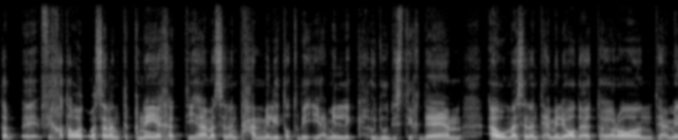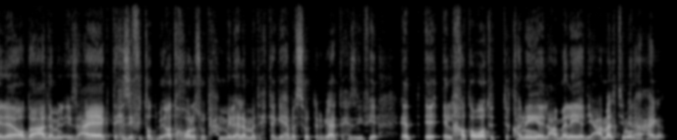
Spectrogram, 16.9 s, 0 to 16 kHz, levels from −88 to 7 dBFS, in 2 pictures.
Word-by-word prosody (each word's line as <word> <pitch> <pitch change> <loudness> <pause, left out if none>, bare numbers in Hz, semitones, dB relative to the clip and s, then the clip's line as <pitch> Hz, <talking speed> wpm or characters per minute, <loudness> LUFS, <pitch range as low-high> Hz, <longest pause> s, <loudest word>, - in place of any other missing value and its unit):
.طب 190 0 0
آآ 460 - -3
في 265 - -7
خطوات 205 -8 +3
مثلًا 195 -7 +3
تقنية 160 +3 +2
خدتيها 140 0 -2
مثلًا 135 -3 -2
تحملي 155 +5 -1
تطبيق 140 -2 -7
يعمل 135 +1 -3
لِك 130 0 -6
حدود 135 +1 -5
استخدام، 125 -2 0 0.4
أو 140 0 +9
مثلًا 145 -2 +1
تعملي 155 +3 0
وضع 140 +1 +5
الطيران 125 +2 +2
تعملي 130 +4 0
وضع 130 - +3
عدم 125 -1 +1
الإزعاج 130 +4 +4
تحذفي 195 +11 -6
تطبيقات 130 0 -4
خالص 160 -1 -2
وتحمليها 140 +1 -3
لما 140 -4 0
تحتاجيها 145 +4 -7
بس 145 -1 -6
وترجعي 140 0 -2
تحذفيها 120 - -8 0.3
ات 445 - -2
ال 425 0 0
الخطوات - - +3
التقنية 155 - -1
العملية 125 +4 0
دي 120 - -7
عملتِ 195 0 0
منها 200 +1 -1
حاجة؟ 210 +8 -4
140 Hz, 145 wpm, -25 LUFS, 130-165 Hz, 0.4 s, أو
